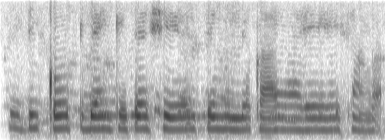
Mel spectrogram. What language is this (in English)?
Marathi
